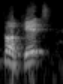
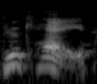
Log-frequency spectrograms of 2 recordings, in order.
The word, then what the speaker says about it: Bouquet: sag uh is Gator the daughter of Mrs bucket it's bouquet it's bouquet good reference there please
